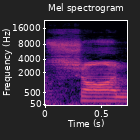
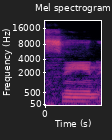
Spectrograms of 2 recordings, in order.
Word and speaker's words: Sean: just a slight curve my name is Sean not seen it's the IR spelling yeah ok boy who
